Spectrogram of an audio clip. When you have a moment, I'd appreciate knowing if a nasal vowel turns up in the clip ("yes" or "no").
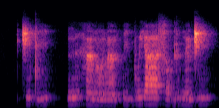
yes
